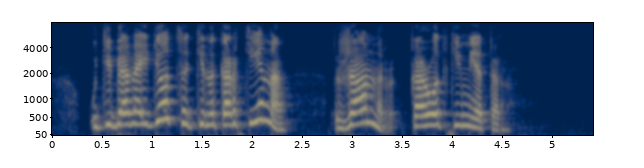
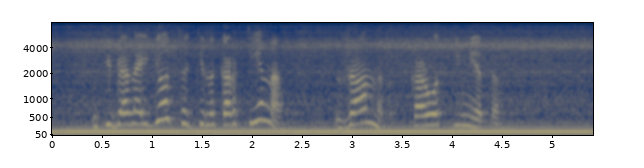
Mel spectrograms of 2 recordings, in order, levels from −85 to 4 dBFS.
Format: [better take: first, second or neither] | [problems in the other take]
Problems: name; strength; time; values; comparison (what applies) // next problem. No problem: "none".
first | background sound (Mechanical fan); 3 dB above the speech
